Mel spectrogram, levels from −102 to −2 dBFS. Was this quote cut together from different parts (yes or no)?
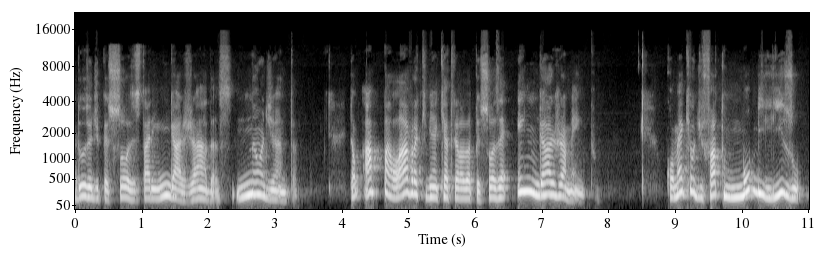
no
